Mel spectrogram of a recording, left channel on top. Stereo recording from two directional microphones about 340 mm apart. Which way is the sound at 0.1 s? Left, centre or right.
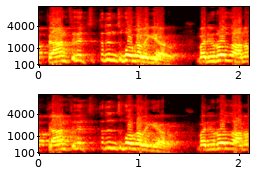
Left.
